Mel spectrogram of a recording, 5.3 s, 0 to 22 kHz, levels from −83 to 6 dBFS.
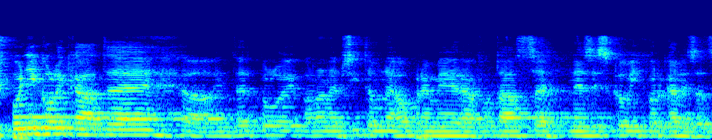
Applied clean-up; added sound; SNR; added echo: none; Piano; 12 dB; reverberation time 0.6 s.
